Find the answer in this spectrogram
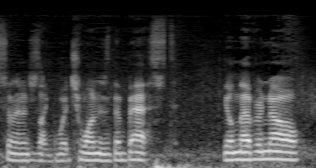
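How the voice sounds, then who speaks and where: Noticeable background noise sits behind a man's medium-pitched voice. He speaks at a moderate pace in a monotone, flat way. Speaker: gaming commentator. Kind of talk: live gameplay commentary. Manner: rambling, many filler words.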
